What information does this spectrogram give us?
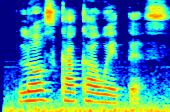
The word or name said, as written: los cacahuetes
